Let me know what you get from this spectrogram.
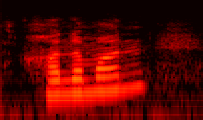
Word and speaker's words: Hanuman: His name is Hanuman. That's spelled H-A-N-U-M-A-N.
